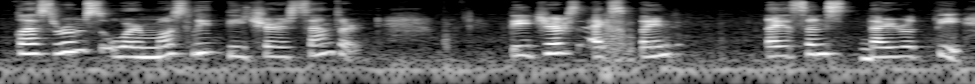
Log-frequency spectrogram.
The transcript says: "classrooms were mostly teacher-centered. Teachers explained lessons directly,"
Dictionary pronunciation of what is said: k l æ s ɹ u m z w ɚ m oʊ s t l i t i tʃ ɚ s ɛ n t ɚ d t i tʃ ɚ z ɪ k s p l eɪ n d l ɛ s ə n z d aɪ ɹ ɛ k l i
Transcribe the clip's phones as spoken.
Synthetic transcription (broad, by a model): k l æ s ɹ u m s w ɚ m oʊ s t l i t i tʃ ɚ s ɛ n t ɚ d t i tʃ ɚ s ɪ k s p l eɪ n d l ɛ s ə n s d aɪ ɹ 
